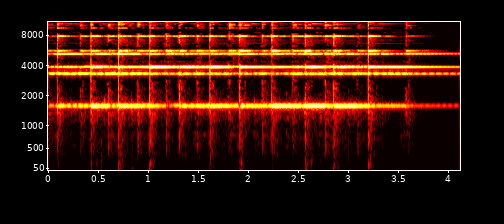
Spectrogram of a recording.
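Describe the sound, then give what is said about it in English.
A tiny bell attached to a gravestone rings as a premature burial alert, pulled by a line from inside a coffin. It gives many quick, bright, high-pitched rings in an uneven rhythm, heard alone, with the last ring trailing off. “We run a line from within your loved one's final resting place up through the earth and out to a tiny bell attached to their gravestone. All they need do is tug on the line from inside the coffin, and a passerby will hear their cry of life.”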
